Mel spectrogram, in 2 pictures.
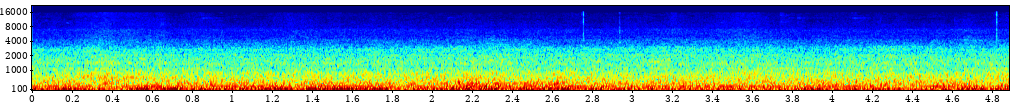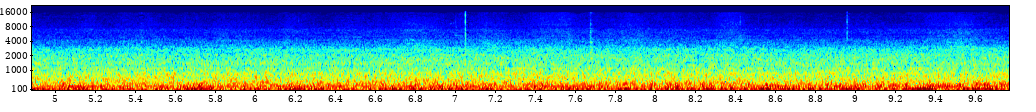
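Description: Electric commuter train running along the track, heard from inside its front cab: a steady rumble of wheels and running gear with a steady low hum.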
